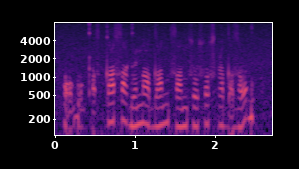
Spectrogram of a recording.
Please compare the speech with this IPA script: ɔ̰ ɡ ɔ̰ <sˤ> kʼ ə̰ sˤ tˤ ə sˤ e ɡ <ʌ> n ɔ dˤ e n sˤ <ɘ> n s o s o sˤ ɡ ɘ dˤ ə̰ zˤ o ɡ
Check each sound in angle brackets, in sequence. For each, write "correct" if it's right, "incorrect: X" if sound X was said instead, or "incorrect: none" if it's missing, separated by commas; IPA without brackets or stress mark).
incorrect: none, incorrect: ə, incorrect: e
